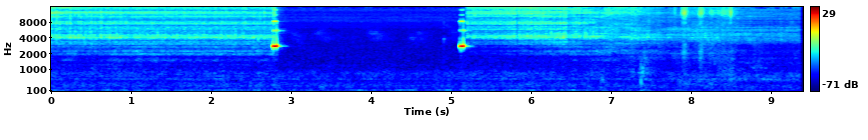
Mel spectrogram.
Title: Wanptek APS1203H strange noise (boiling)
